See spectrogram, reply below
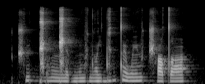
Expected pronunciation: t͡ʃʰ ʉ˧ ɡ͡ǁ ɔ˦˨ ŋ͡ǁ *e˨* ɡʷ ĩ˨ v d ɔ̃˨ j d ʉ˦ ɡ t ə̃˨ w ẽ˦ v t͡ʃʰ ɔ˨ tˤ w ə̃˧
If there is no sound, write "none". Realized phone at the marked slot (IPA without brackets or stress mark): e˨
